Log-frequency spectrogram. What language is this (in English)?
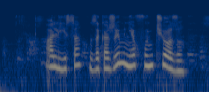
Russian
